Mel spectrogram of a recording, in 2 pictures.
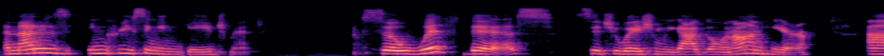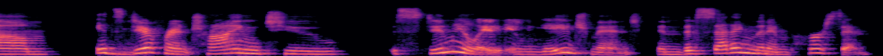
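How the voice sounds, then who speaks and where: Standing woman presenter, animated, chatty, on a video call mic, medium pitch. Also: a little slow. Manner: lively and conversational, laughs often; talks while standing and gesturing. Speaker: workshop presenter. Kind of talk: live online presentation.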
